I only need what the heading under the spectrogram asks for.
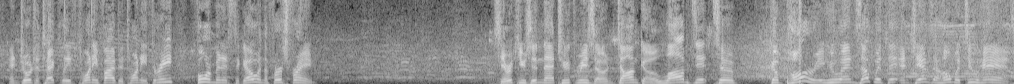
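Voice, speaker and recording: An American man calls a basketball game live on radio from courtside in an indoor arena, projecting over the crowd like an announcer. His voice is very high and his pace normal. Loud crowd noise and bouncing balls fill the background.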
